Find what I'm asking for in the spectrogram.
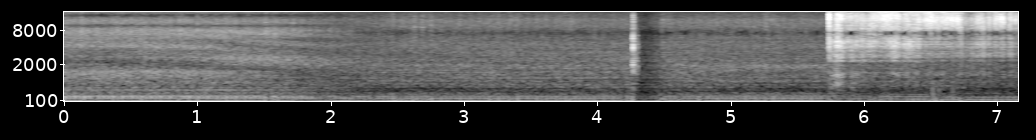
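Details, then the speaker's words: Lincoln SAE 300 welder with Chevy inline-six engine after ignition circuit repair: steady low drone holding speed under welding load, with welding crackle and sizzle; engine runs strong, welds well and idles down smoothly. "I'm really happy that I was able to get it running and Welding it's welding really good and it actually idled down to a pretty smooth idle so perfect running great"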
